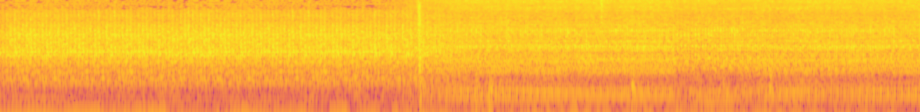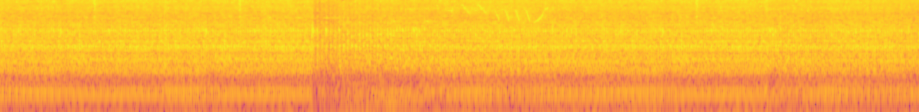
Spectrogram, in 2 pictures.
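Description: Tractor engine running steadily, its pitch sagging and recovering briefly twice.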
